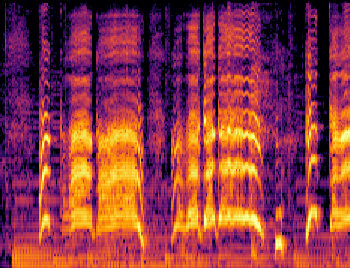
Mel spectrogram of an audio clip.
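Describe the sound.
A person imitates a rooster crowing three times as a forfeit after an odd dice roll, loud, strained cock-a-doodle-doo calls in quick succession, over a low steady background hum.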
